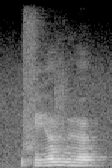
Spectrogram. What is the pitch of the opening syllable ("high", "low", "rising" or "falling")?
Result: rising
